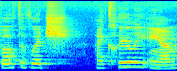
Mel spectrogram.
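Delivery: ordinary talk, nothing marked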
